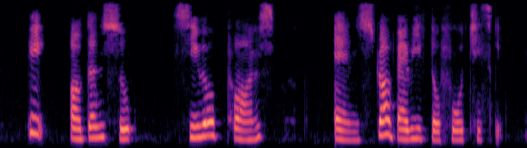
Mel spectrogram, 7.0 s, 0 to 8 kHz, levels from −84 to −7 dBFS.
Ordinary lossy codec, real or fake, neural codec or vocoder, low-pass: MP3, 32 kbps; fake; codec, 16 kHz, 2 kbps, FreqCodec, larger model; 7.2 kHz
